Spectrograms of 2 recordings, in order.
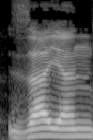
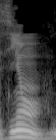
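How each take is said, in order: First: The name is pronounced the English way. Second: The name is pronounced the French way. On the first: "c'est plus, euh, on va dire quoi, la prononciation anglaise" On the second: "sinon c'est Zion, c'est Zion à la base"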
